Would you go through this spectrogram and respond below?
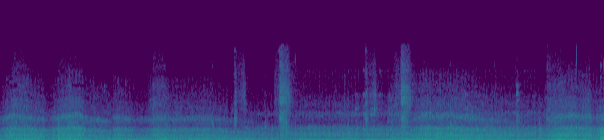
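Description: A modded Daddy Longhorn truck in the video game SnowRunner rumbles with a steady, loud engine drone throughout, with a few brief higher hissing bursts along the way.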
